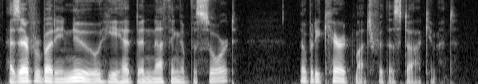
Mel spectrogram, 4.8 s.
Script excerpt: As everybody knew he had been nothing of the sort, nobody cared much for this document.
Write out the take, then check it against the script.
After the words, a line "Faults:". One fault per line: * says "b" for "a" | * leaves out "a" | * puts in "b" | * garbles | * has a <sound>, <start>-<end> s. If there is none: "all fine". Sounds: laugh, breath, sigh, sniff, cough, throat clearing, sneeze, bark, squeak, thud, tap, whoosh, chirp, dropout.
As everybody knew he had been nothing of the sort, nobody cared much for this document.
Faults:
all fine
